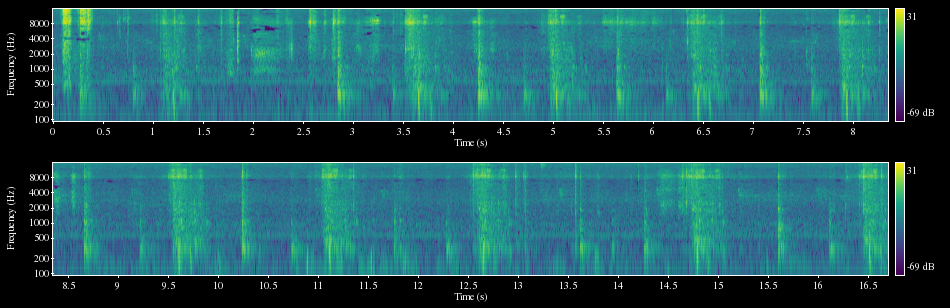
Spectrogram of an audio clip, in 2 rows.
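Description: The engine of an Extra 300 RC model aeroplane being turned over by hand with the choke closed, a short chuff at each turn, about one a second, without firing.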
